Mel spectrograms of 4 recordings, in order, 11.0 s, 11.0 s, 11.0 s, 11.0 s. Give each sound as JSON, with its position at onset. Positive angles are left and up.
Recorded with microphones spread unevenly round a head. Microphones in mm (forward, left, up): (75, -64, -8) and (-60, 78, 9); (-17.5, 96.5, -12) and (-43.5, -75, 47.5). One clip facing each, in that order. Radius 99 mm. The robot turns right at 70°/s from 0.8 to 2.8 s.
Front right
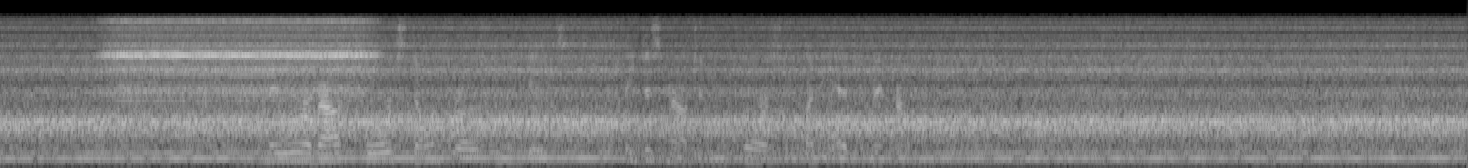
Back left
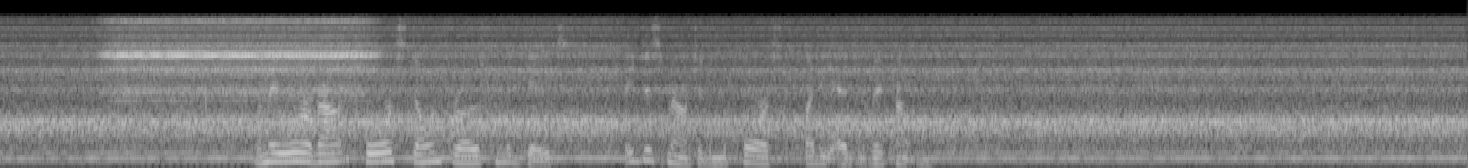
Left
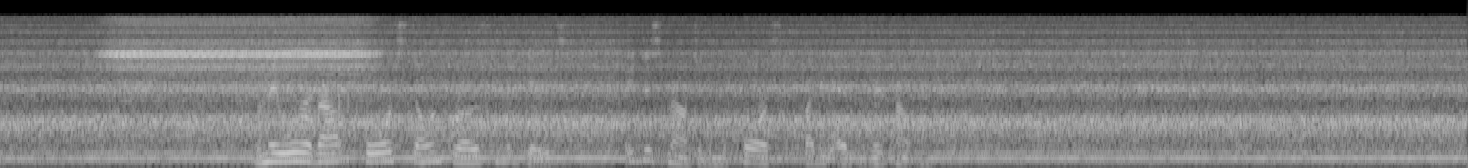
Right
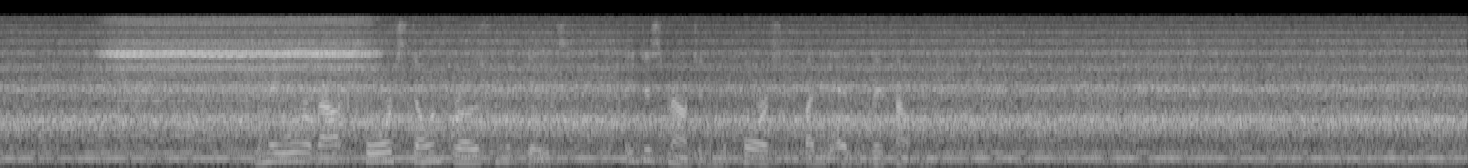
{"t": 1.9, "sound": "a man speaking", "azimuth_deg": 95}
